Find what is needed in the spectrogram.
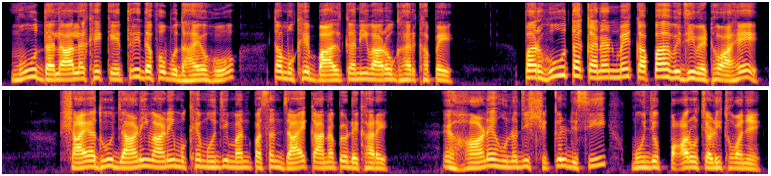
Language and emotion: Sindhi, angry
